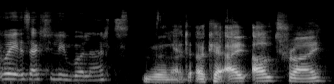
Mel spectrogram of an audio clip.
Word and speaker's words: Wullaert: Tessa, how do I pronounce your last name so I don't completely butcher it? Well, in my language, it's Wullaert, but like in German, well, when I played in Germany, they said like Wullaert or something.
